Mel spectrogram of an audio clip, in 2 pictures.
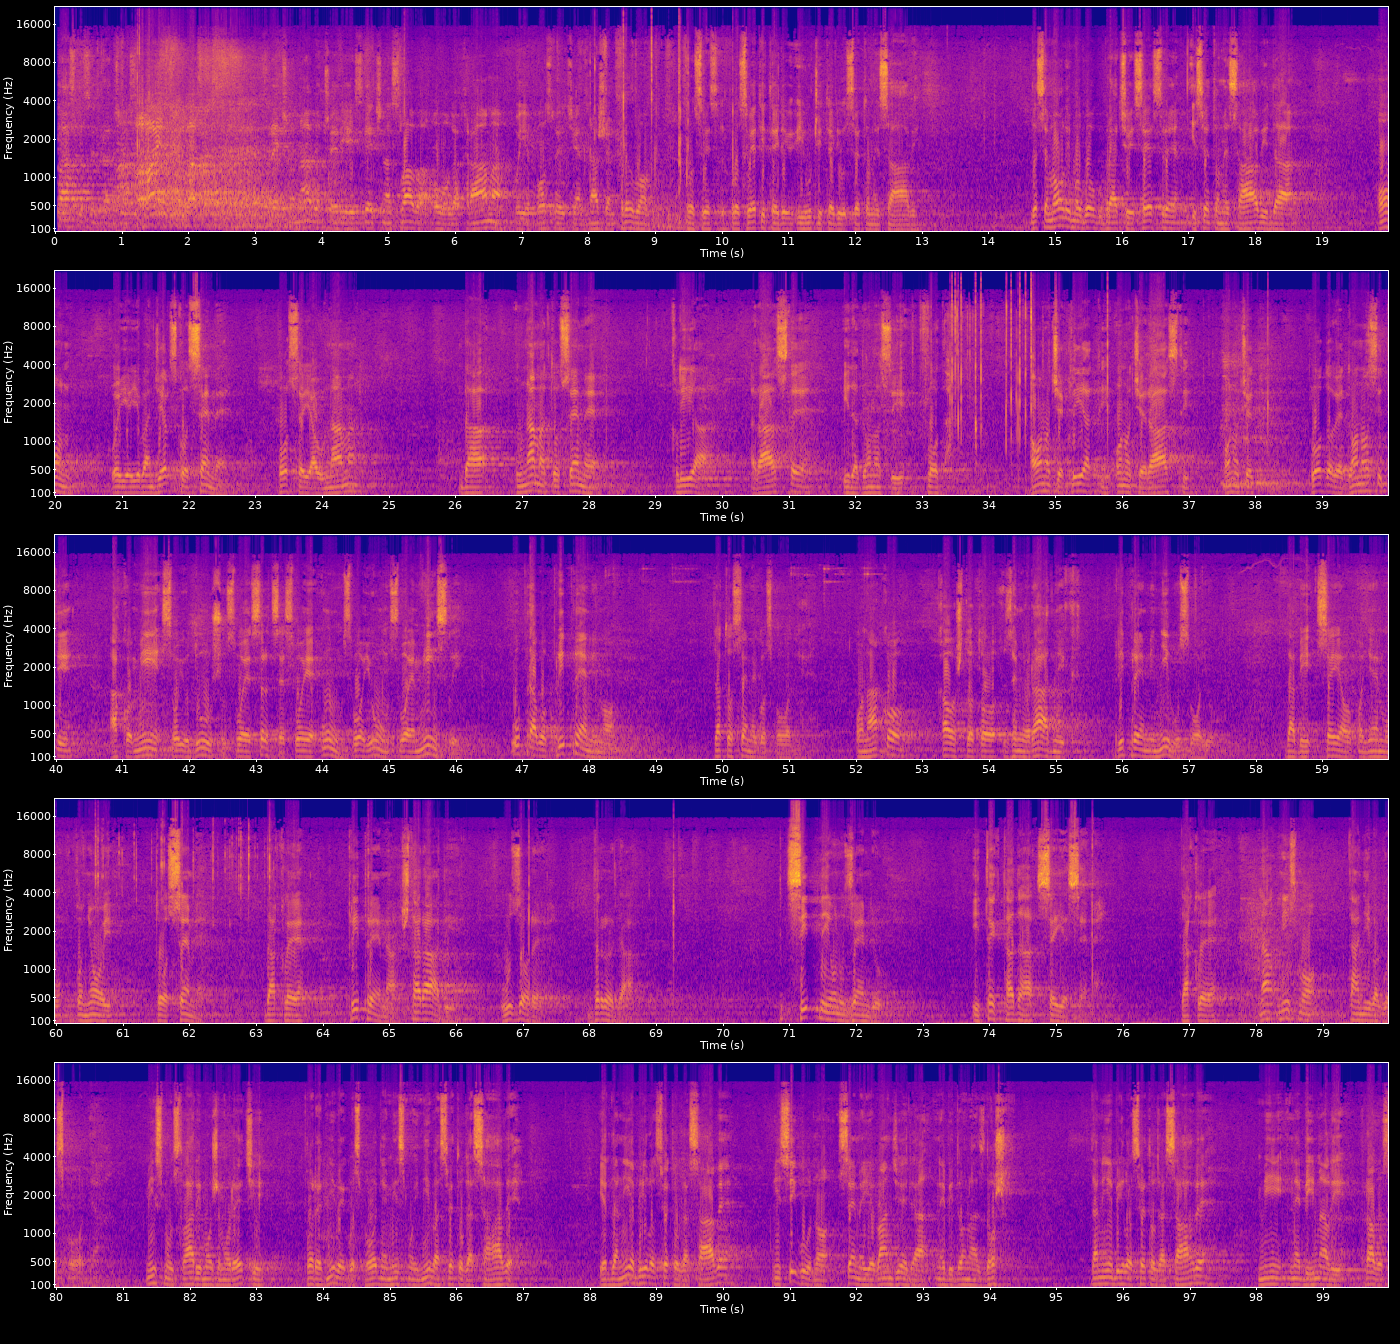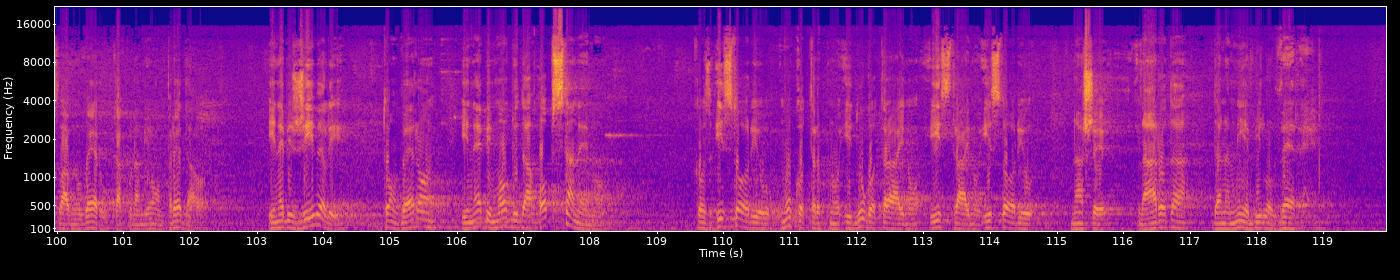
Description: По одслуженом свечаном славском бденију, Преосвећени се обратио верном народу:
Беседа Његовог Преосвештенства Епископа шумадијског г. Јована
